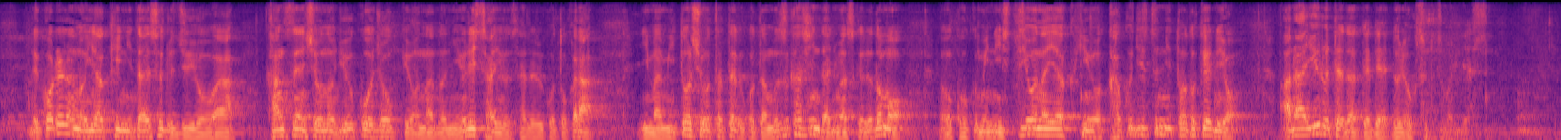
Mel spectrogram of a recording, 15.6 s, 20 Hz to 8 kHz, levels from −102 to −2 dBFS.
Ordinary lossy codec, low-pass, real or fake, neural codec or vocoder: none; 7.2 kHz; fake; vocoder, 24 kHz, 100 mel bands, Vocos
